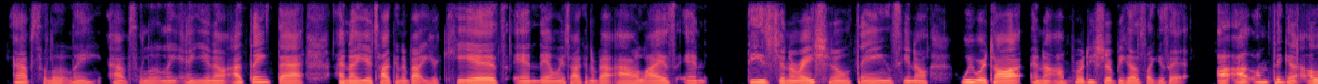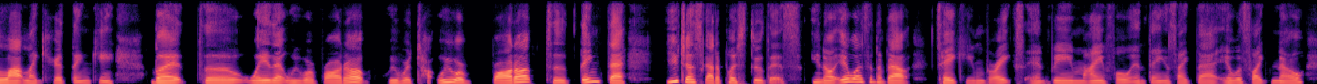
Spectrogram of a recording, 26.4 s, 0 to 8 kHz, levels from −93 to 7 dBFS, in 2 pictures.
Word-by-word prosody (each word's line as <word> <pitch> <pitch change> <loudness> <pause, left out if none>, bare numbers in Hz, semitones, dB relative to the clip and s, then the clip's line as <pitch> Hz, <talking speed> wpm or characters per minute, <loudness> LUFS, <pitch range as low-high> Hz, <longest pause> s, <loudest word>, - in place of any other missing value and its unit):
Absolutely, 185 -1 -4
absolutely. 170 -1 -5
And, 190 0 -6
you 185 - -3
know, 175 -1 0
I 195 +1 +2
think 230 0 -1
that 170 -1 +2 0.3
I 185 - +1
know 185 - +2
you're 190 +1 +2
talking 185 -1 0
about 175 -1 0
your 170 -2 -8
kids, 190 -1 +2
and 165 -1 -3
then 160 -1 -1
we're 175 +2 -3
talking 175 -1 -3
about 165 -1 -1
our 170 +1 +1
lives 180 +3 0
and 175 -2 -4 0.4
these 210 -4 +1
generational 180 -1 +1
things, 175 0 -3
you 175 - 0
know, 165 0 0 0.3
we 225 +1 +4
were 205 -1 +5
taught 195 -1 +7
and 185 -2 -3
I - - +1
I'm 175 +1 -5
pretty 215 +1 -2
sure 195 -2 -1
because, 170 -2 -2
like 165 +1 -3
you 175 - -6
said, 170 -3 -5 0.3
I 195 +2 +4
I 215 - -9
I'm 225 +2 -1
thinking 220 -6 0
a 180 - +2
lot 180 +1 +6
like 170 +1 -5
you're 185 -1 -1
thinking. 165 0 -5 0.4
But 185 -2 +5 0.2
the 175 -2 +2
way 190 +6 +2
that 190 -4 +2
we 190 0 -3
were 170 -2 -2
brought 165 +2 +1
up, 225 -2 +5 0.2
we 200 - 0
were 170 -3 -2
ta - - -10
we 220 +5 +3
were 175 -6 +4 0.3
brought 175 +3 +7
up 265 +1 +7
to 170 -3 -1
think 285 +6 +3
that 180 +1 +4 0.4
you 300 +6 +6
just 230 -7 +2
gotta 180 +1 +1
push 195 +2 -2
through 200 -2 -2
this. - - -8
You 215 -1 -3
know, 185 -2 +2
it 235 +7 +3
wasn't 265 -4 0
about 190 -3 +3 0.3
taking 185 -1 -2
breaks 165 +1 -4
and 160 -3 -9
being 180 0 -3
mindful 165 0 -3
and 160 +3 -8
things 165 +2 -7
like 160 +1 -5
that. 160 +1 -4
It 190 - -4
was 175 -1 -4
like, 160 0 -1
"No, 170 +3 -2
180 Hz, 205 wpm, -22 LUFS, 170-195 Hz, 0.4 s, taught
